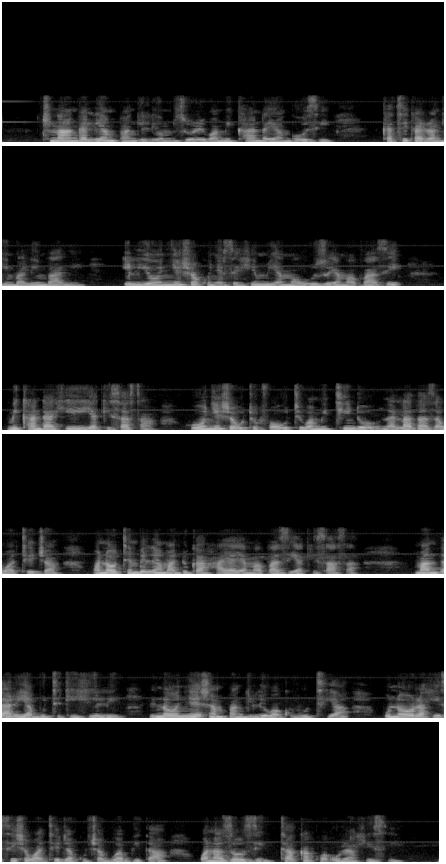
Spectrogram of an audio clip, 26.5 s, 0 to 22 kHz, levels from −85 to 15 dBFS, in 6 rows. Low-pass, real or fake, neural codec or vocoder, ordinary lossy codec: 7.2 kHz; real; none; AAC, 48 kbps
